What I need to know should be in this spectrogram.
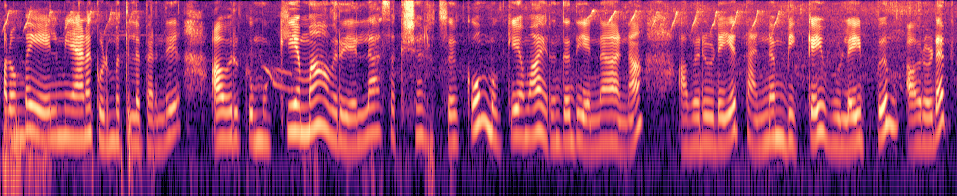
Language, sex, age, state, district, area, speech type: Tamil, female, 18-30, Tamil Nadu, Perambalur, rural, spontaneous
